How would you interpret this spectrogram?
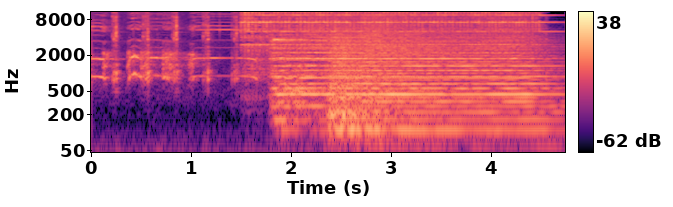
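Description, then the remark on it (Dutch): A telephone rings loudly with a few quick repeated tones, then a long, rich, crowing-like sustained tone, as a call is placed to the Bakkerij van den Berg bakery. No one speaks. “Ik weet niet of ze die ook maken bij de bakkerij die ik, als het goed is, zo aan de telefoon heb.”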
